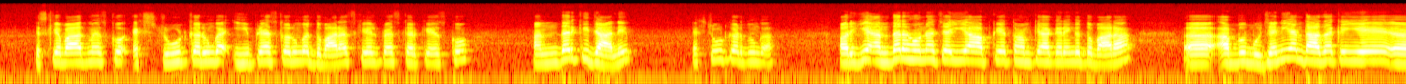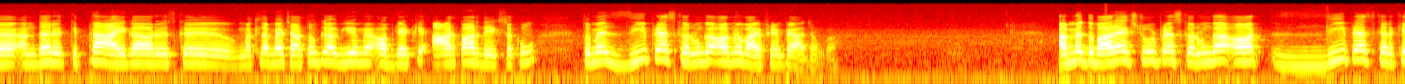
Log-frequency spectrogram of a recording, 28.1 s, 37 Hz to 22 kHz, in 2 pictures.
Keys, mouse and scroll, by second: 1.6 e, 3.2 s, 6.2 click, 9.7 scroll down 1, 10.2 middle click, 11.1 scroll down 1, 11.6 shift+middle click, 12.3-14.1 scroll up 1, 20.3 z, 21.9 click, 25.4 e, 27.3 z.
